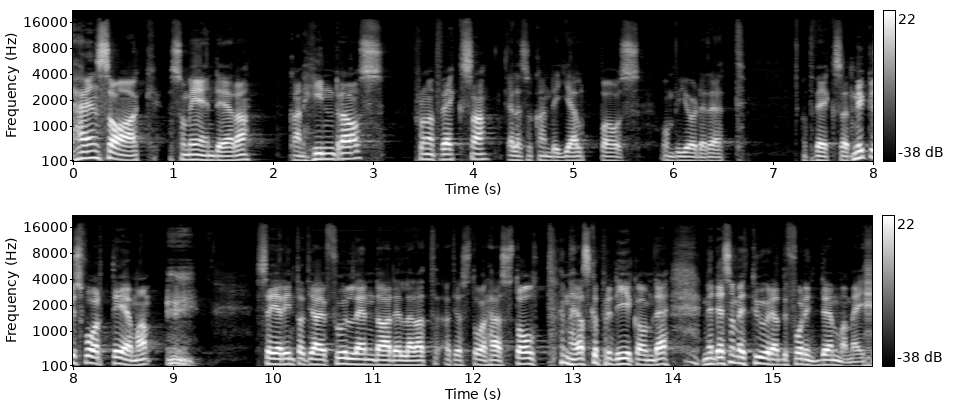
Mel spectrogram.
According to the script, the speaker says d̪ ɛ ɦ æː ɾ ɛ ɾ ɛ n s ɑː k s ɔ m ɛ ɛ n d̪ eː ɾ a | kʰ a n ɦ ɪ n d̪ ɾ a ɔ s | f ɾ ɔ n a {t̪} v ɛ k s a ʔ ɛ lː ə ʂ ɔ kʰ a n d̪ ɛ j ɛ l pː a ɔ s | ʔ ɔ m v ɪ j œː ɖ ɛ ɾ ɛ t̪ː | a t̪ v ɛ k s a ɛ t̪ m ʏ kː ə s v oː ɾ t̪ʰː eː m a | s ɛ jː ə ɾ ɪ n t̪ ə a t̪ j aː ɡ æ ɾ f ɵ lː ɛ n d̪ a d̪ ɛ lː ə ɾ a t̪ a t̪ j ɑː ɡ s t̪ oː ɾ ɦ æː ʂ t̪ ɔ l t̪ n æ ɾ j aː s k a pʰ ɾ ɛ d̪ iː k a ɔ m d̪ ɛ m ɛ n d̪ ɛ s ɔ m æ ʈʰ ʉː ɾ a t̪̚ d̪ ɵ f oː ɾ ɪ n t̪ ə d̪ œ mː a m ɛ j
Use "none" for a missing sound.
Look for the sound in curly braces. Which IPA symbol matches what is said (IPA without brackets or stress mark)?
t̪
